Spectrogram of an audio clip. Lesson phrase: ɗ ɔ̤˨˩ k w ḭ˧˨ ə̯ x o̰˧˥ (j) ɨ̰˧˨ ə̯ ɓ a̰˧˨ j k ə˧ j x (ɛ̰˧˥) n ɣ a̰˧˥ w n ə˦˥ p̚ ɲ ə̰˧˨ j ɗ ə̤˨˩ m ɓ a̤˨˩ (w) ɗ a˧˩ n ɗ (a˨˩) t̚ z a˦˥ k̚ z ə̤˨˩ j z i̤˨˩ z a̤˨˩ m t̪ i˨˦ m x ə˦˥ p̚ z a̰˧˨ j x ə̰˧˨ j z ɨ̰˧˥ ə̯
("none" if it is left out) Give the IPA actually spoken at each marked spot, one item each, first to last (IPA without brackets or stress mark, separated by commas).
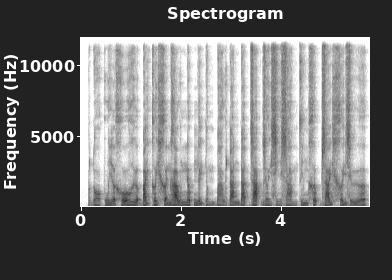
ɣ, ə̰˧˥, w, a˨˩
